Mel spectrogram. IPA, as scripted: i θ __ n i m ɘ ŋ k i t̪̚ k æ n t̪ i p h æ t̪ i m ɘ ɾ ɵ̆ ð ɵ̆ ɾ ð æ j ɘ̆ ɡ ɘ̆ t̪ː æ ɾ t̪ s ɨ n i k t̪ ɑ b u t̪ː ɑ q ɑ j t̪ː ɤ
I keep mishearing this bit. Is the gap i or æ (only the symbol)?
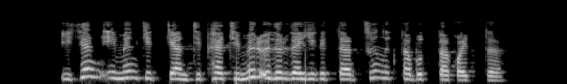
æ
